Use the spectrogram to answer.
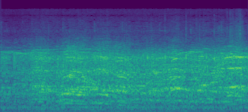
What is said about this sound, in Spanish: a ver, vamos a escuchar el, ambiente, vamos a subirlo. ¿Qué dicen los hinchas?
